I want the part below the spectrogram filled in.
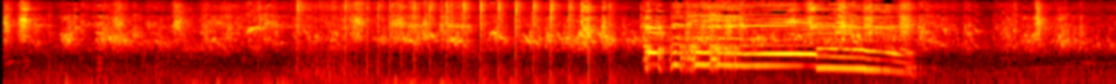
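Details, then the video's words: Rooster crowing: after several seconds of busy background chatter, one loud, long cock-a-doodle-doo with stacked harmonic bands that holds steady, then bends downward and fades at the end. "Rooster crowing sounds compilation | Rooster crowing sound effect"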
